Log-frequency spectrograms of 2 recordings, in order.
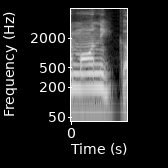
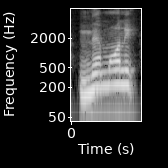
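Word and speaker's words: mnemonic: दूसरा क्या है ने मोनिका को और दूसरा क्या है निमोनिक टेक्निक खर्च लिखा है मंडे मॉर्निंग क्या लिखा हुआ है मैंने मोनिक लिखा हुआ है लेकिन पड़ते हैं क्या है इसको निमोनिक पड़ते है ठीक है तो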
